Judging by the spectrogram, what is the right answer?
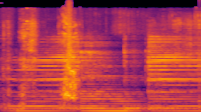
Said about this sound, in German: Wollt ihr wissen, wie laut der Redaktionsbeagle ist?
